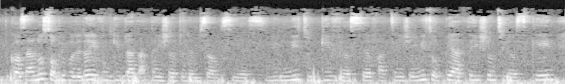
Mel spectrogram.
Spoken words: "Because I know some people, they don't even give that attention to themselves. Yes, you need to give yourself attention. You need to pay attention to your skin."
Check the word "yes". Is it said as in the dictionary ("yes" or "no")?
yes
